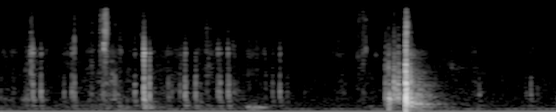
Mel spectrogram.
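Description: Hand wire stripper cutting and stripping small electrical wires: a few light clicks and snips, then one loud sharp clack about four seconds in.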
